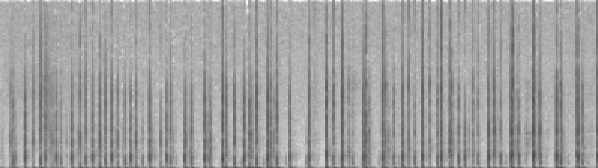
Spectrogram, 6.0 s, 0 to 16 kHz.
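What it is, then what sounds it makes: Fabric trucker cap. A grey Bass Pro Shops trucker cap with a fabric crown and a printed patch is held close to the mic and scratched and tapped with the fingertips. About 40 rapid, short taps and scratches blur together into a dense, crackly patter. Each tap carries a deep, muffled thump with a brief bright scratch on top.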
